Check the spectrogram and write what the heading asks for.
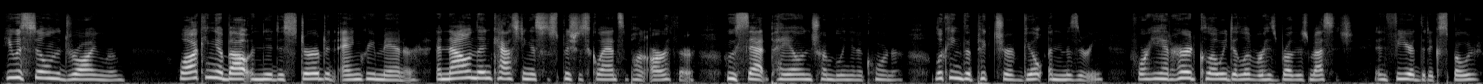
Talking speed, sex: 220 wpm, female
